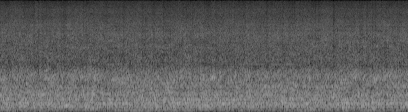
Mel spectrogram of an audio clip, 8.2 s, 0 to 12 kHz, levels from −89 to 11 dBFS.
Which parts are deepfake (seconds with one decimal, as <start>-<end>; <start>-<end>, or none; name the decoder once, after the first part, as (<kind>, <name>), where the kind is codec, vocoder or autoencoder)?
0.0-8.2 (codec, SNAC)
